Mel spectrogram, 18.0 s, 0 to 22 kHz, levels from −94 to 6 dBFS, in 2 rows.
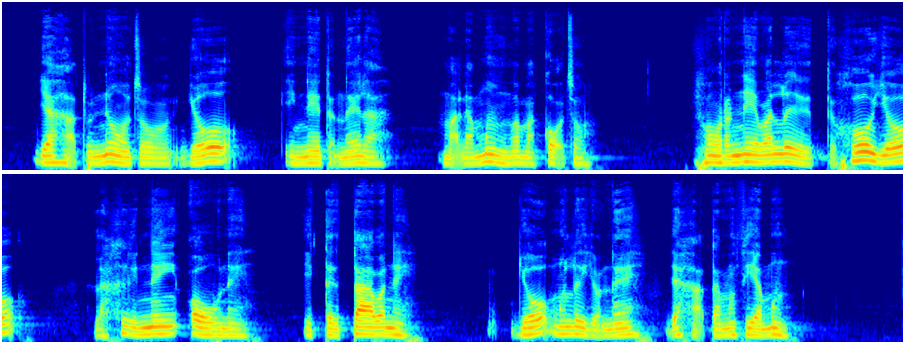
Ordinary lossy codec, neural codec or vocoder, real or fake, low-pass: MP3, 96 kbps; codec, 44.1 kHz, 7.8 kbps, Pupu-Codec; fake; 19.8 kHz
